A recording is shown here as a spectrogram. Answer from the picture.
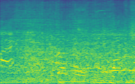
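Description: Street hubbub: several voices talking and calling over the steady low hum of idling vehicle engines.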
